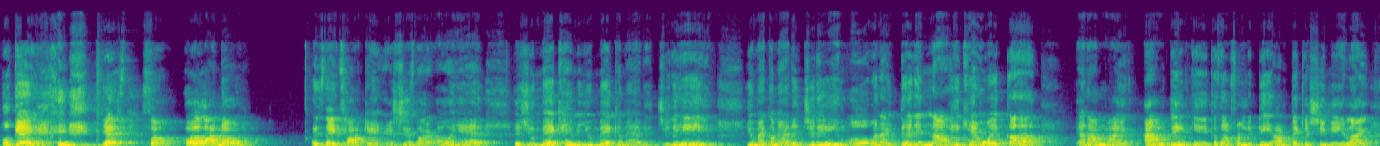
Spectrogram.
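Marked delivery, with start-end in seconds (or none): 5.4-13.0 imitated Haitian accent. Roommate explains her trick while cooking, imitated Haitian accent. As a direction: mimic a Haitian woman sharing her secret. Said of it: "these Haitian roommates".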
